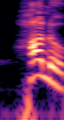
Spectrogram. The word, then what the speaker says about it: hallo: In German it become hallo. Hello become hallo. Hello, hallo. Hello, hallo.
